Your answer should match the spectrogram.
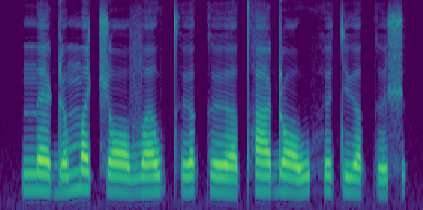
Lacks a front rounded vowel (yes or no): no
